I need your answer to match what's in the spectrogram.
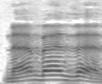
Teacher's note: za di ujung lidah. Nabadha fariqum, ri menjadi nipis di situ 2 harakat.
